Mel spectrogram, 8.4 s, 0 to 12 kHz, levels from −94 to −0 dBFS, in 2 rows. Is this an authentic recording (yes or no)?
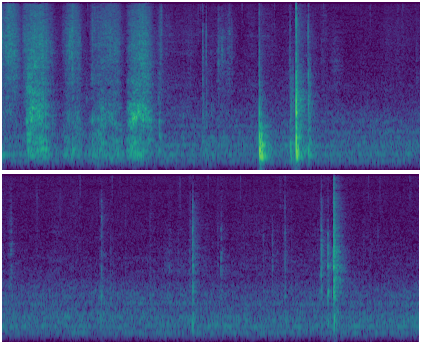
yes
